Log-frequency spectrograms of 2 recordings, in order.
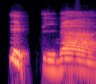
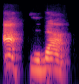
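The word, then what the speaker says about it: اهدنا: Kenapa kita terbiasa bacanya ihdina? Kok tidak ahdina? Kok tidak uhdina? Ya karena huruf ketiganya kasroh. Karena dalnya kasroh, alifnya ikut kasroh. Maka kalau diharokati, alifnya, harokatnya kasroh, berbunyi ihdi.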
